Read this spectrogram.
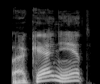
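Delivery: a touch of amused mockery, voice lifting; smirking. A narrator's reading. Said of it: "усмехнулся Барак".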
